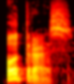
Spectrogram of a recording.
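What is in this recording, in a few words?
"otras", Spanish, male; mekanta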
